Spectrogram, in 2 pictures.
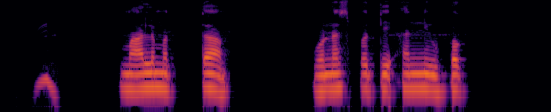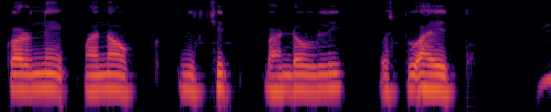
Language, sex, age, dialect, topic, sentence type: Marathi, male, 18-24, Varhadi, banking, statement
